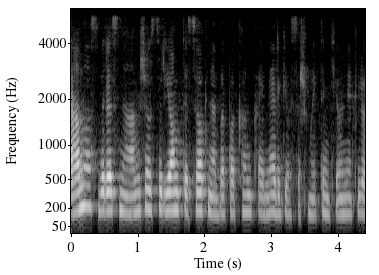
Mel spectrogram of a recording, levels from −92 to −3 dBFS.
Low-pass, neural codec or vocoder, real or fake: 5.4 kHz; codec, 16 kHz in and 24 kHz out, 2.2 kbps, FireRedTTS-2 codec; fake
